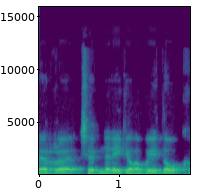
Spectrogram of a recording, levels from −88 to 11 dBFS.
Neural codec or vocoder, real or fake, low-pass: vocoder, 48 kHz, 128 mel bands, Vocos; fake; 14.4 kHz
